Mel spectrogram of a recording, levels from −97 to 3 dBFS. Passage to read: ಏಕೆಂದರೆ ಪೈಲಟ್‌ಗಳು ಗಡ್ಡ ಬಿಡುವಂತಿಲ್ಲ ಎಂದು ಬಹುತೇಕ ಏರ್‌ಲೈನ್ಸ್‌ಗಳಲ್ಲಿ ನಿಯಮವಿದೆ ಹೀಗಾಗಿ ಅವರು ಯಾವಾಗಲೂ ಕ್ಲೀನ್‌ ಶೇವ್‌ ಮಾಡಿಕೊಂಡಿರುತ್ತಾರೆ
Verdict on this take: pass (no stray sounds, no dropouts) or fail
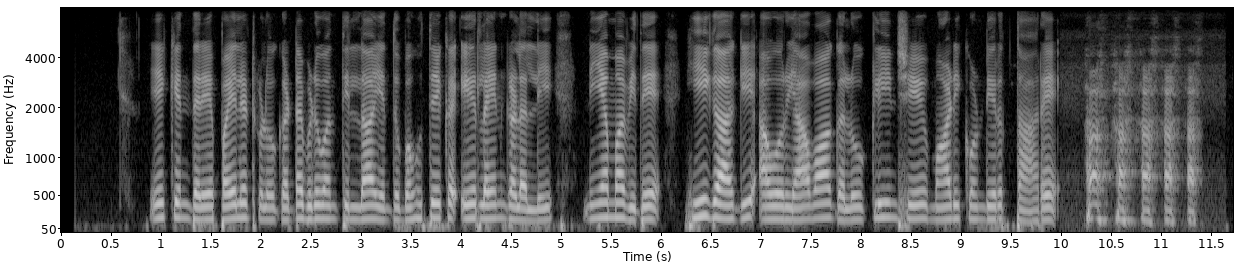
fail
